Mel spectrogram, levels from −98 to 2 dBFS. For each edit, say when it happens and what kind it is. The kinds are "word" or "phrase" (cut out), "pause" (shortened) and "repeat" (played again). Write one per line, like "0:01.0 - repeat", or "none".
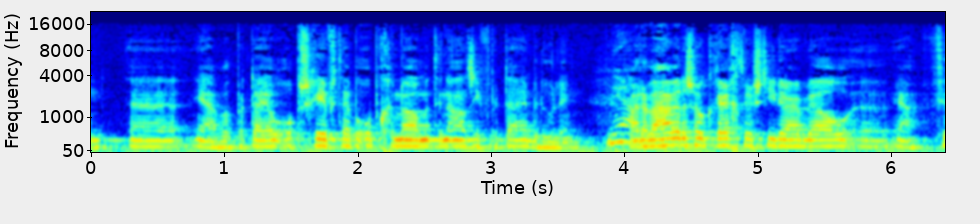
0:03.0 - word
